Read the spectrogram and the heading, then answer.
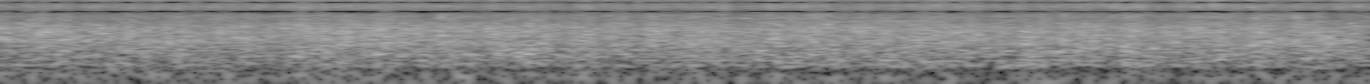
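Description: A dense, steady roar of intense hail pounding down, a constant hiss and patter filling the whole stretch with no pauses and no voices.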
